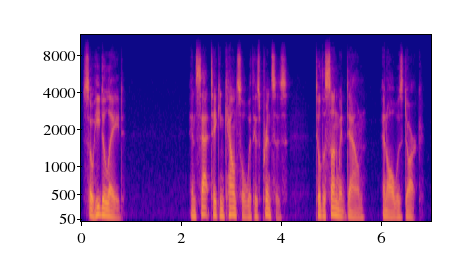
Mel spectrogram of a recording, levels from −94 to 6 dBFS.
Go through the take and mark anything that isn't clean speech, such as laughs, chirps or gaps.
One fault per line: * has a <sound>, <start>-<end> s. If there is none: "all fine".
all fine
